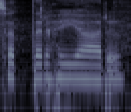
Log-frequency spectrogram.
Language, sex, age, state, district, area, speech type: Punjabi, female, 30-45, Punjab, Mansa, urban, spontaneous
